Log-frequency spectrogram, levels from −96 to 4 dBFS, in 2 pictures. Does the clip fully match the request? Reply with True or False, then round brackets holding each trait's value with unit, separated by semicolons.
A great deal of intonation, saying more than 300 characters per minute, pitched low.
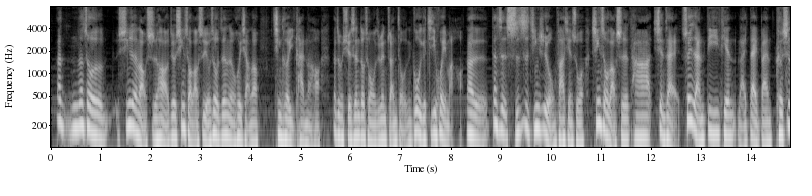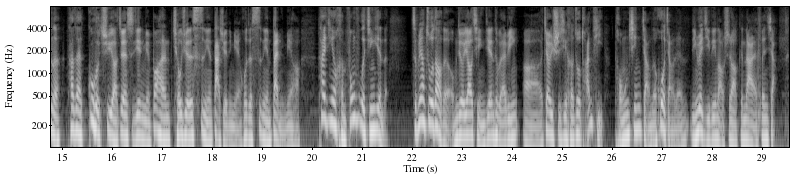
True (5.7 semitones; 340 characters per minute; 130 Hz)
